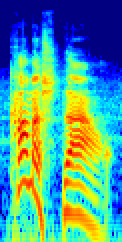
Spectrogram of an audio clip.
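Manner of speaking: ordinary talk, nothing marked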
